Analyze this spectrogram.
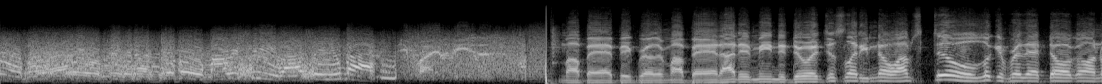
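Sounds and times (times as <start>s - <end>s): person talking over radio speaker: 0.0s - 11.0s.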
